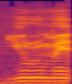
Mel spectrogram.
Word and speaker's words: Yurumein: They were not living in Saint Vincent, they were living in Yurume. Yurume is spelled Yurumein.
